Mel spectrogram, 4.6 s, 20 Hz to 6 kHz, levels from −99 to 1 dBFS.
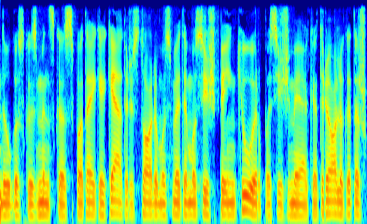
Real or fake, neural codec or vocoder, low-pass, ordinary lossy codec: real; none; 5.4 kHz; AAC, 48 kbps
